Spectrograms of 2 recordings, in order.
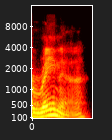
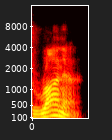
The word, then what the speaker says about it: Rana: Just so you know, Shadi, you call Rana Reina, and it's not Reina. Her pronunciation is Rana.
